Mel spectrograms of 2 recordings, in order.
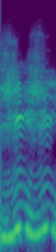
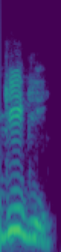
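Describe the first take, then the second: First: The name is said with a French pronunciation. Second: The name is said with an American pronunciation. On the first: "in French you will say Gigi" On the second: "America, you're gonna say Gigi"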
